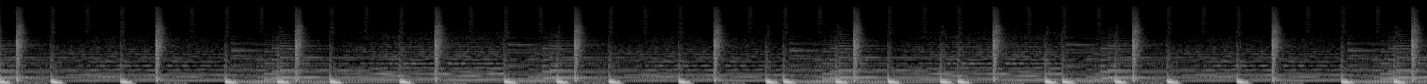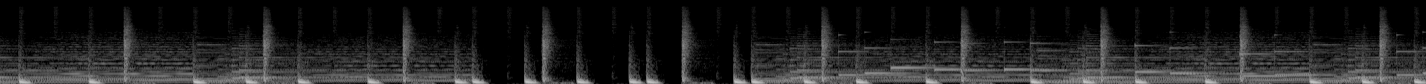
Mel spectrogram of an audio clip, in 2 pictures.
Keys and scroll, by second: 3.7 ctrl+z, 4.4 scroll down 1, 4.6 scroll up 1, 11.0 scroll down 1, 11.2 scroll up 1, 11.7 scroll down 1, 11.9 scroll up 1, 13.5 scroll down 1, 13.6 scroll up 1, 14.6 scroll down 1, 19.6 scroll down 1, 19.7 scroll up 1, 21.6 scroll down 1, 26.6 scroll down 1, 26.7 scroll up 1.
